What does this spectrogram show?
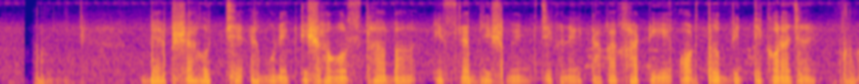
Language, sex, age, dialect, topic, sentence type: Bengali, male, <18, Standard Colloquial, banking, statement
